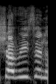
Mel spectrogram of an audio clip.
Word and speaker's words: Shamisen: Und, und, und ich sage ihm, ja, Shamisen. Und dann kommt Shimasen. Shamisen! Okay, Shamisen heißt es.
